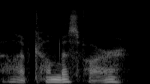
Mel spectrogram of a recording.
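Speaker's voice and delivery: hushed, private murmur under the breath. In a tabletop game, a player's character stares at a message and whispers to himself. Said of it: "whispers to himself".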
